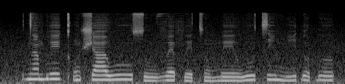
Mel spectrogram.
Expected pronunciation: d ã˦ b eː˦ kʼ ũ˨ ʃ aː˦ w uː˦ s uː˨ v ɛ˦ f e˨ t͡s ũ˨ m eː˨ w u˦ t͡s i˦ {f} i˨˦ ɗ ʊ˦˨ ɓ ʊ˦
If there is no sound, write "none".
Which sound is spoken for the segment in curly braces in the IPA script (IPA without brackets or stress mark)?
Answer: m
